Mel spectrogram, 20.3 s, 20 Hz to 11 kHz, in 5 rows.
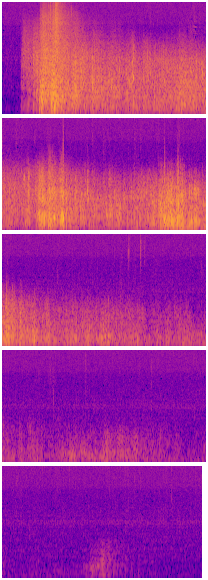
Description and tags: A thunderstorm hit Pécel just after midnight from 19th of July to 20th of July 2012. It produced spectacular vivid lightning. I took also photoes. This is the loudest thunder extracted from the recording.
close, cricket, field-recording, lightning, storm, strike, thunder, thunderstorm, weather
